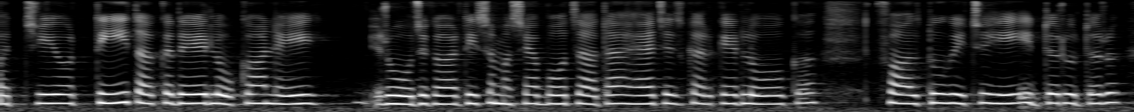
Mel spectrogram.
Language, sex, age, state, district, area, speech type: Punjabi, female, 18-30, Punjab, Pathankot, rural, spontaneous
